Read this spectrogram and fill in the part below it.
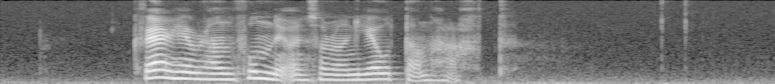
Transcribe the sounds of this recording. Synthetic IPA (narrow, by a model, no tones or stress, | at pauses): kʰvɛːɹhɛːvəɹhanːfʊnːɪʔɔ̰jnsɔnanjowt̪anɦa̰ht̪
